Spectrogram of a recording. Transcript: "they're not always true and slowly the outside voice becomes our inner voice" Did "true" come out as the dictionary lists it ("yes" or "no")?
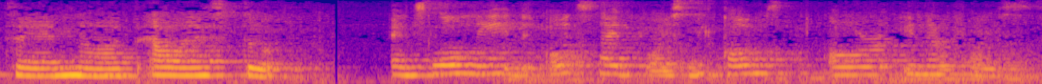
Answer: no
